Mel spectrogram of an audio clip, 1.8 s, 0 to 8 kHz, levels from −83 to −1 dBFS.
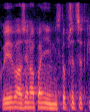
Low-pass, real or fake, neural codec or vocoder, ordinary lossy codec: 7.2 kHz; real; none; AAC, 32 kbps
